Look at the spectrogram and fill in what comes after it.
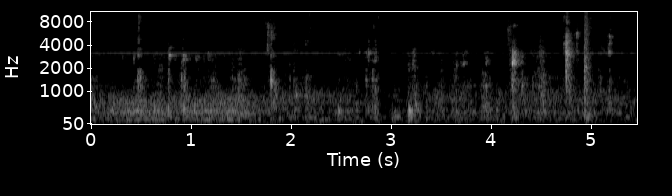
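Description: Faint chewing of a mouthful of pizza: soft, irregular mouth clicks, with a faint steady high tone underneath.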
